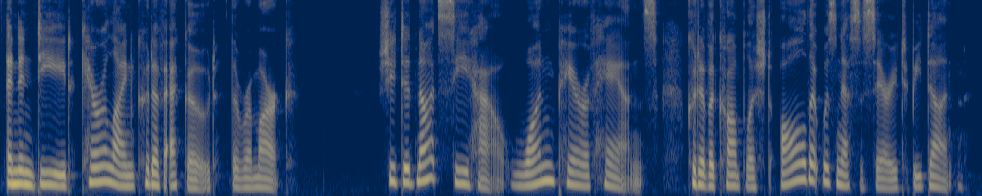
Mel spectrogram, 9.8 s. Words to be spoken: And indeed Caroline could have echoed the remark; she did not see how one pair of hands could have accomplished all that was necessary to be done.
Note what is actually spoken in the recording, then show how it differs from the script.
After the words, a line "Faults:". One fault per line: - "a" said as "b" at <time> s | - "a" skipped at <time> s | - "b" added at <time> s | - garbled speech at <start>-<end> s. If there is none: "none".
And indeed Caroline could have echoed the remark; she did not see how one pair of hands could have accomplished all that was necessary to be done.
Faults:
none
